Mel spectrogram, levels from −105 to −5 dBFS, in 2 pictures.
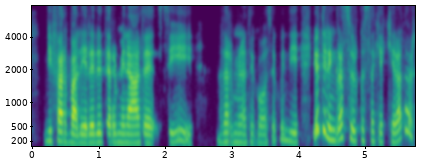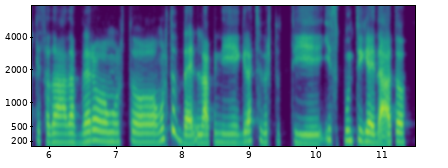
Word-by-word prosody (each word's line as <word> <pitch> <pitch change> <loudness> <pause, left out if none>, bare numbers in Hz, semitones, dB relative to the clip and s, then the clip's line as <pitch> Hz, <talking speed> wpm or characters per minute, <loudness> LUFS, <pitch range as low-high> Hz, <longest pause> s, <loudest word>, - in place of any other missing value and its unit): di 205 +1 -4
far 195 -2 +7
valere 170 0 +5
determinate 175 -1 +3
sì, 190 -3 -5 0.3
determinate 180 -2 -6
cose. 170 0 -8
Quindi, 195 -4 -6 0.2
io 450 - +6
ti 435 - +6
ringrazio 235 - +2
per 205 - -1
questa 210 -2 -5
chiacchierata 190 - -2
perché 320 - -5
è - - -9
stata 180 0 -1
davvero 195 +4 0
molto 190 +1 -6 0.3
molto 245 - -2
bella, 170 -2 0
quindi 175 -1 -7
grazie 205 +3 -4
per 185 - -9
tutti 170 -2 -6
gli 230 - -6
spunti 215 0 -4
che 200 0 +3
hai 180 - +4
dato. 190 +2 +3
185 Hz, 155 wpm, -25 LUFS, 175-205 Hz, 0.3 s, far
